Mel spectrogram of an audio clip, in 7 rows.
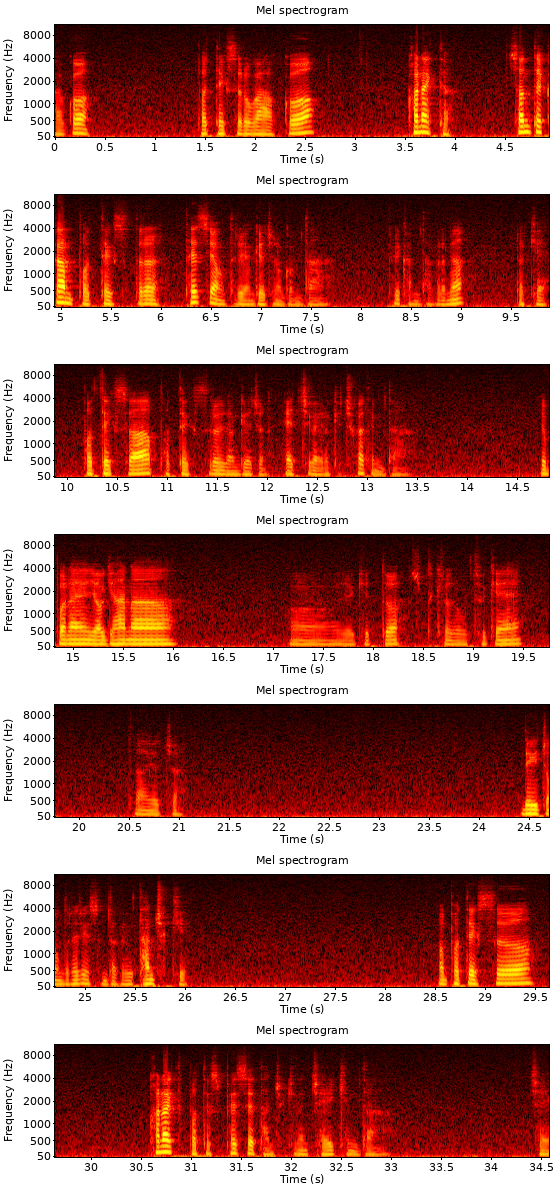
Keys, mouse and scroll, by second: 1.3-4.5 drag, 14.9 click, 18.6 shift+click, 21.0 shift+click, 23.5 shift+click, 28.4-31.5 drag, 34.3 j.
